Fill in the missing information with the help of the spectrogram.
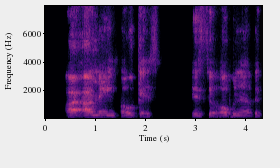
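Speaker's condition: Cerebral palsy; from birth

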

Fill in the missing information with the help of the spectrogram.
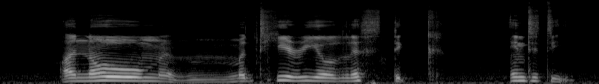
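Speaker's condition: Cerebral palsy; uses wheelchair

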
